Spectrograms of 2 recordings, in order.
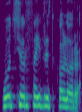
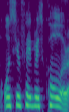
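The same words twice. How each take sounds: First: Quick Polish-accented delivery with hard Rs. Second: Careful English-style accent from a Polish speaker; attempted English accent. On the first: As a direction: roll the Rs in a thick Polish accent. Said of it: "I'm not speaking like that". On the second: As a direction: try an English accent, no rolled R. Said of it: "I try to make your accent". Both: Shown as a demonstration.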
